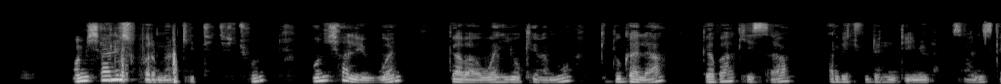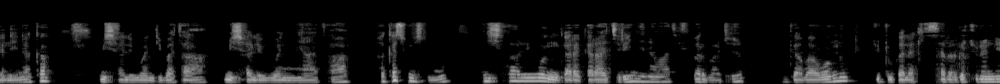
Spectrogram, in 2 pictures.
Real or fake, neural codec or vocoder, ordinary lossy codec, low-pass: real; none; AAC, 32 kbps; 7.2 kHz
